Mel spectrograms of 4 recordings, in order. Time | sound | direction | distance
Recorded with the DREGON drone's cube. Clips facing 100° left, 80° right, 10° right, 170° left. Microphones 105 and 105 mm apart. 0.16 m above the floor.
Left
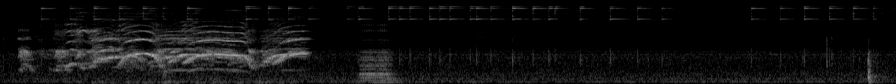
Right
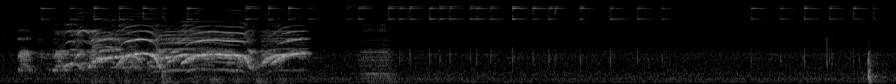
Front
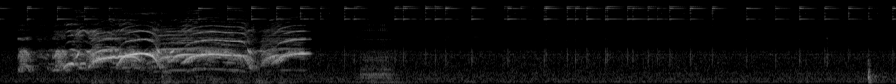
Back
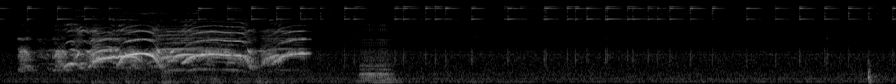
0.2 | a scream | 65° right | 1.4 m
3.1 | a squeak | 145° left | 3 m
